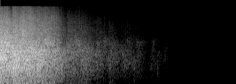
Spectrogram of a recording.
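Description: Audience applauding, the clapping fading away over the first second and a half.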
